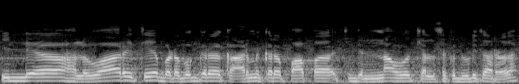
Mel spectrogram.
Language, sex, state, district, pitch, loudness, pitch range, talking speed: Kannada, male, Karnataka, Dharwad, 150 Hz, -13 LUFS, 140-160 Hz, 140 wpm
